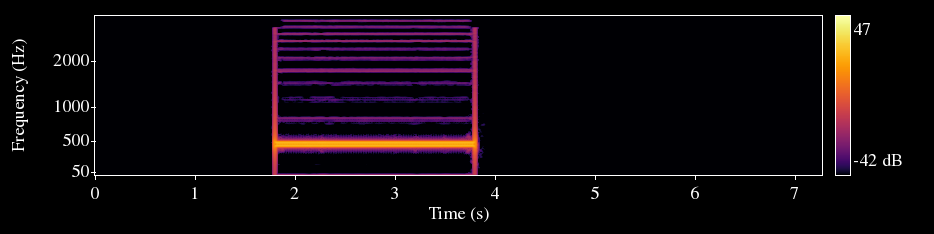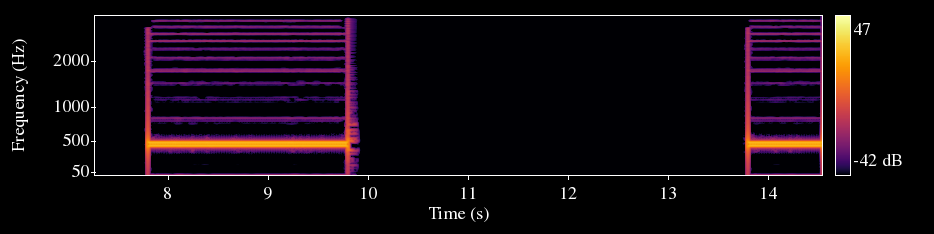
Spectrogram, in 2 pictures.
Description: Ringback tone (North America), 440 + 480 Hz.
